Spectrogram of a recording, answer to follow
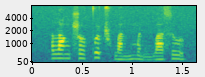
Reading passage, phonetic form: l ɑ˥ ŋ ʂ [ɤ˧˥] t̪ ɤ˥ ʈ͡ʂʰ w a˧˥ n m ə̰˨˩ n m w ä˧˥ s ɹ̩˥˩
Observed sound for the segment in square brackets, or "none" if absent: ɤ˥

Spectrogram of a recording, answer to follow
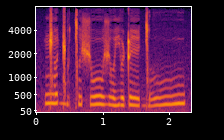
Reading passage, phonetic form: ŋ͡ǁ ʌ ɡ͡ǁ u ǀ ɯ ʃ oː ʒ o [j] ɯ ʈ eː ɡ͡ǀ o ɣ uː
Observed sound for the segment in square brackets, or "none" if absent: j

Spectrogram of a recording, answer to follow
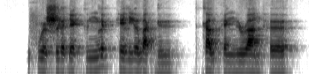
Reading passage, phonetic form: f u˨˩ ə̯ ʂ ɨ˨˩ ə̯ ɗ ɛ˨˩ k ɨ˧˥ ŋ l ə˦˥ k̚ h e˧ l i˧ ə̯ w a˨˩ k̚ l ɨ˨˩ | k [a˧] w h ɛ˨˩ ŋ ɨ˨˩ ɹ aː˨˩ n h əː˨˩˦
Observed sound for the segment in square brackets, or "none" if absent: a˧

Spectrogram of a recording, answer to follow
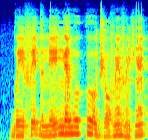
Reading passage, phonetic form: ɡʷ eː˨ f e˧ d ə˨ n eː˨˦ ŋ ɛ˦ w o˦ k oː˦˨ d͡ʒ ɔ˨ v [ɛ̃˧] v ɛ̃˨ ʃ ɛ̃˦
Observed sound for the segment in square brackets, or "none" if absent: ɛ̃˧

